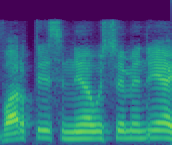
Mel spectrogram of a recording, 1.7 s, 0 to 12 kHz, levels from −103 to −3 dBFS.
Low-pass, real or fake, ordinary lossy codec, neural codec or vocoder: 7.2 kHz; fake; MP3, 64 kbps; codec, 16 kHz, 0.5 kbps, X-Codec, WavLM features, trained on Multilingual LibriSpeech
